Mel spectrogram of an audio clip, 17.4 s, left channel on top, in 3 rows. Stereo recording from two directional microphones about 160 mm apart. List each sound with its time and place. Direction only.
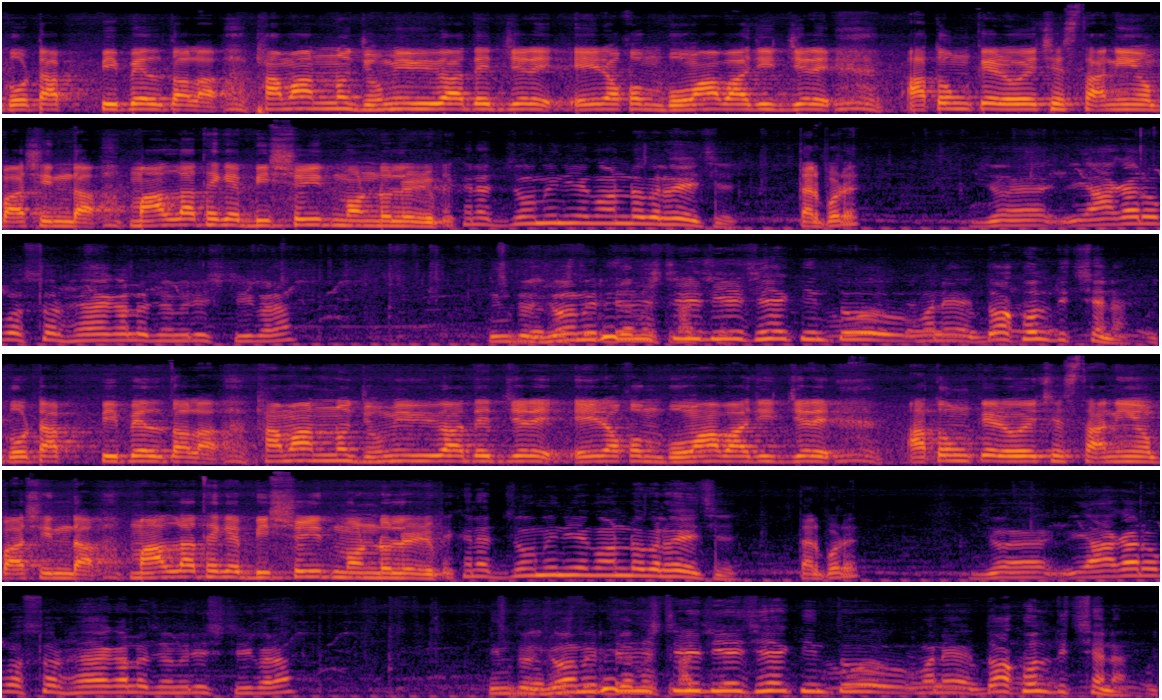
0.0 s a man's voice: centre (ahead or behind)
7.4 s a man's voice: 15° right (ahead or behind)
7.7 s a man's voice: centre (ahead or behind)
8.1 s a man's voice: 25° right (ahead or behind); by 9.5 s 40° right (ahead or behind)
9.7 s a man's voice: centre (ahead or behind)
10.8 s a man's voice: 25° right (ahead or behind)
